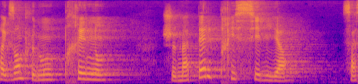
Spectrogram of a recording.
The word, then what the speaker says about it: Priscilla: vous épauler par exemple mon prénom je m'appelle priscilla ça s'écrit comme ans priscilla ça s'écrit et r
